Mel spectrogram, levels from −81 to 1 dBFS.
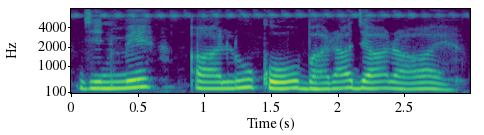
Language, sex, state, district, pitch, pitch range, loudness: Hindi, female, Uttar Pradesh, Saharanpur, 230 Hz, 220-240 Hz, -17 LUFS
